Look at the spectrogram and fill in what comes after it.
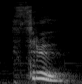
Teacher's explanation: You start with the sound th. Your tongue is relaxed. And to produce it, you need the flow of air. Now, as you move from the th sound to the next sound, try flapping your tongue against the alveolar ridge.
